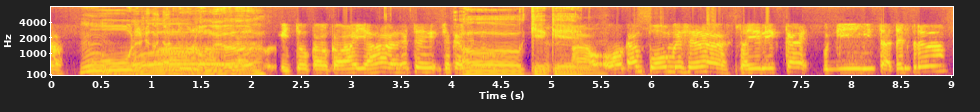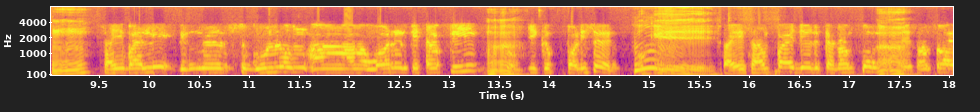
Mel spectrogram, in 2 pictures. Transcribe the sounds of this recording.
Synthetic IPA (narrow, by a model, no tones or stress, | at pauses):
odəkat̪ad̪ulo | it̪ukawkawajaɦakat̪ət͡ʃakaiookeokeaokampʊŋbas̬əlasajənikat̪̚pəɡimint̪aʔt̪ənt̪ɾə | sajəbalɪʔ̚dəŋansəɡulʊŋəwaɾənket̪apiut̪ʊʔpəɡikəpɔdisənokeesajasampajdədəkaʔkampʊŋsajasampaj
